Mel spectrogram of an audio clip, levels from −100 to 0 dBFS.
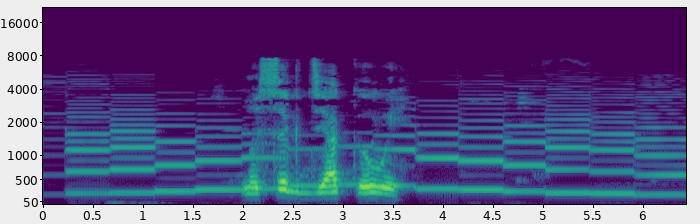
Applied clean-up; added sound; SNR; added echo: classical method log-MMSE.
